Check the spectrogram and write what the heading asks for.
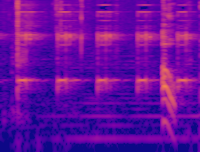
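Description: Electronic Catchphrase game's timer beeping: a regular run of short high beeps, about two and a half a second, counting down the round. A faint steady low drone sits under the beeps from about half a second in.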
